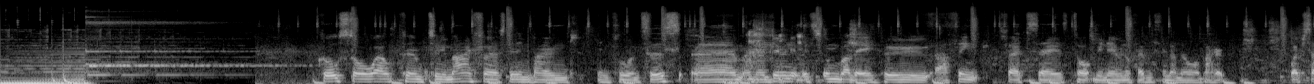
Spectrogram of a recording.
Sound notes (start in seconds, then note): 7.2 laughing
